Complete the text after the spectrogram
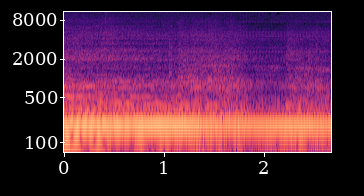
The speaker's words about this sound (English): Oh, I hope this month this fucking computer isn't going to do a helicopter again. You hear it taking off? It's a motorcycle. Yeah, I don't know why it's doing that.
